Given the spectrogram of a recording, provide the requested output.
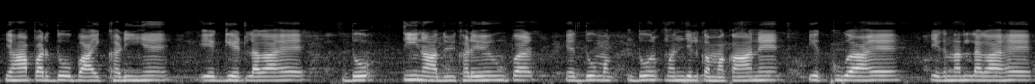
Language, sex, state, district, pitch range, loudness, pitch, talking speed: Bundeli, male, Uttar Pradesh, Jalaun, 190-200 Hz, -16 LUFS, 195 Hz, 180 wpm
